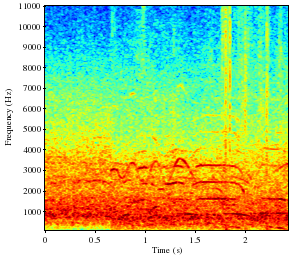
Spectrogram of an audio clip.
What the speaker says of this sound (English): The crowd going nuts here, seeing Foreman score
